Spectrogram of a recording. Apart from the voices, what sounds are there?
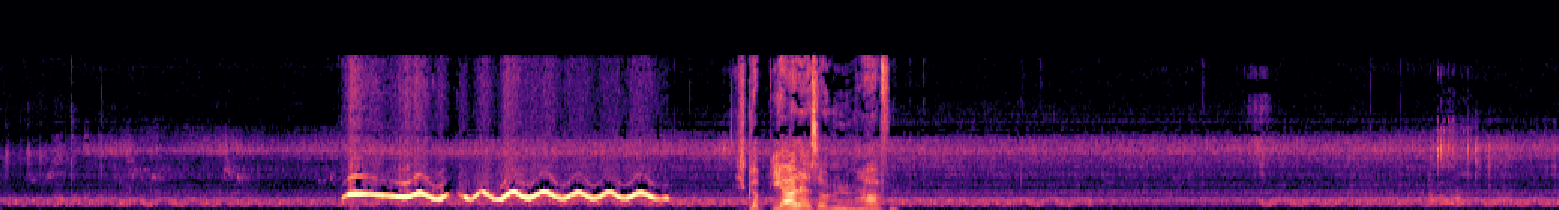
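ambulance siren wailing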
